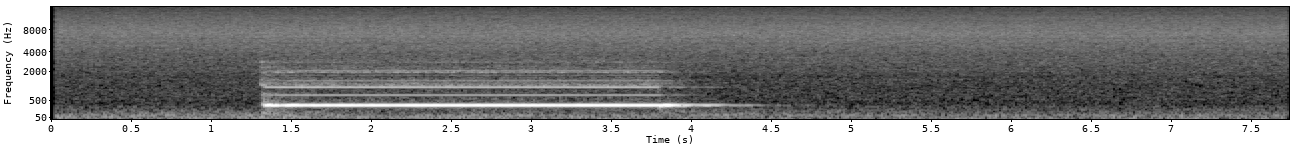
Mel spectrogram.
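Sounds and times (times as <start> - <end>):
organ pipes of a Principal 4' stop playing F: 1.3 - 4.3.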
